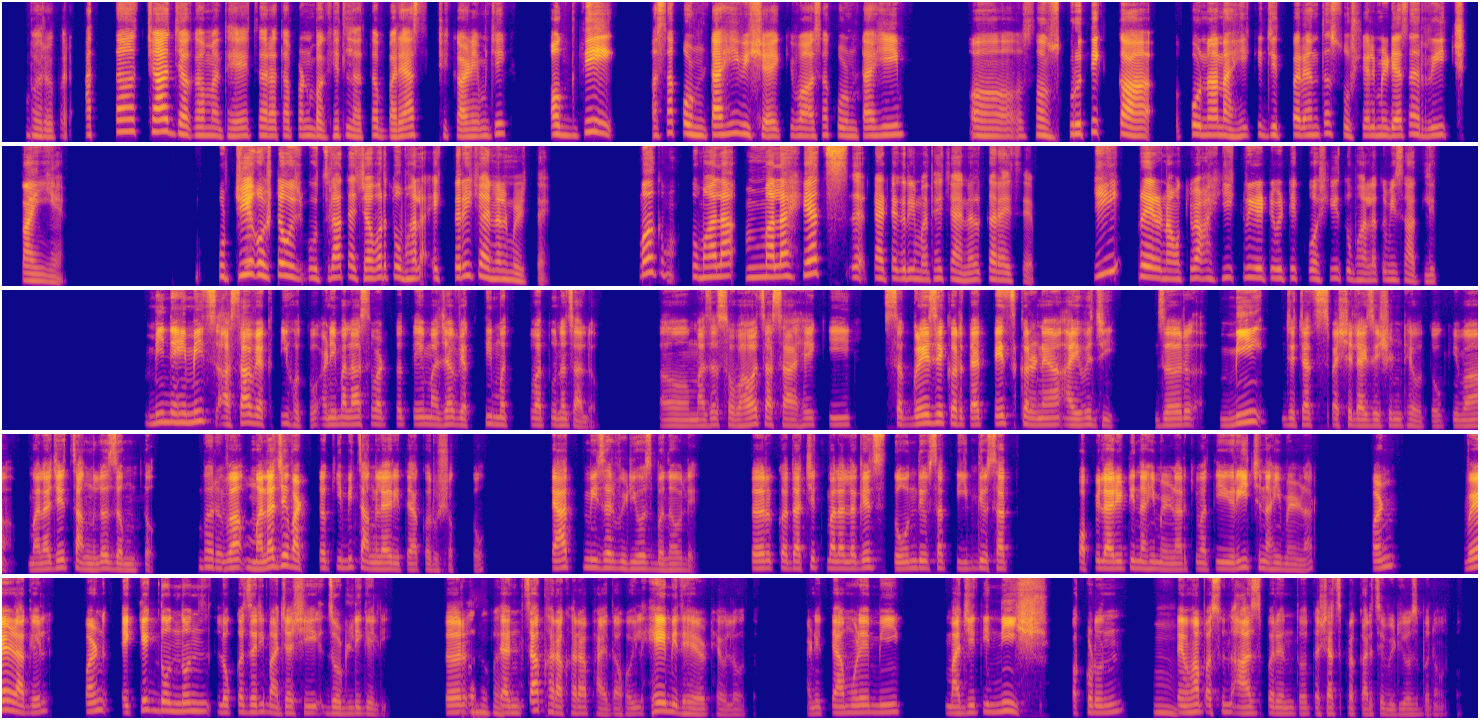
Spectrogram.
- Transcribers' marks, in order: in English: "रीच"; other background noise; in English: "चॅनेल"; in English: "कॅटेगरीमध्ये चॅनेल"; in English: "क्रिएटीव्हीटी"; in English: "स्पेशलायझेशन"; in English: "पॉप्युलॅरिटी"; in English: "रीच"; in English: "नीश"
- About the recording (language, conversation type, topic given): Marathi, podcast, सोशल मीडियामुळे तुमचा सर्जनशील प्रवास कसा बदलला?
